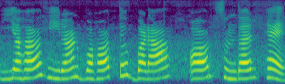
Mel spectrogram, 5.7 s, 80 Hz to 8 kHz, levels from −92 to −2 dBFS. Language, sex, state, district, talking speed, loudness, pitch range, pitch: Hindi, male, Madhya Pradesh, Dhar, 75 wpm, -14 LUFS, 280-315 Hz, 290 Hz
